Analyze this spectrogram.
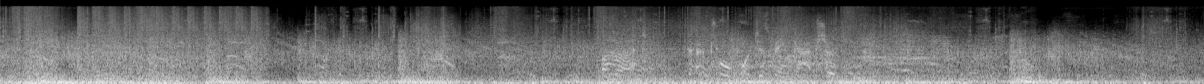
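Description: Explosions boom and rumble in quick succession.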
